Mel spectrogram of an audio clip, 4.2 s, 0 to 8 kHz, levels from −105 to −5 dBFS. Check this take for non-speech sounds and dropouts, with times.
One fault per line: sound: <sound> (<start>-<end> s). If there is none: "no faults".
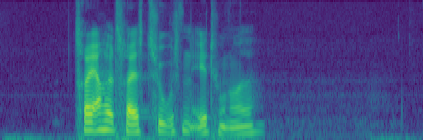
no faults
